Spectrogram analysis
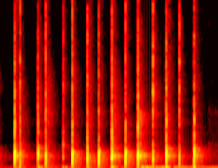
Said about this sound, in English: Kofi made WrestleMania. Woo! All the crap that he has gone through. He is in the match against Daniel Bryan. Let's just take a minute to give him a round of applause.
